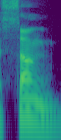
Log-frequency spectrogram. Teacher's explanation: जो ज्यादातर आवाज निकल रहा है वो नाक से निकल रहा है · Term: अंशक्वार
